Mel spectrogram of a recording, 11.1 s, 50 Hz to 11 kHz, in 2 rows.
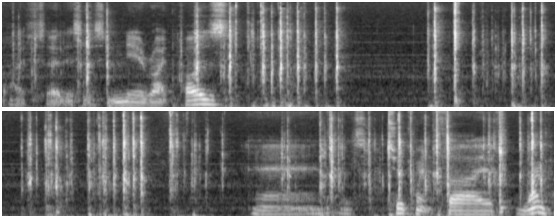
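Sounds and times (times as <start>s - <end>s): computer keyboard typing: 0.0s - 3.5s, 4.2s - 11.0s.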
